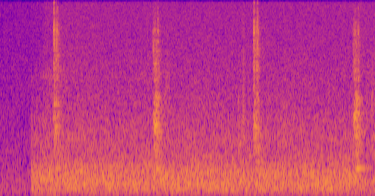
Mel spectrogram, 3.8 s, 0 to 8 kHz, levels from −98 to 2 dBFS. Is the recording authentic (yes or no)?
yes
